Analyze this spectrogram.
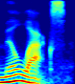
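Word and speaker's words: Mille Lacs: Oh, and a little birdie or several hundred chatters mentioned atkin is more like atkin and mil lax is mil lax.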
